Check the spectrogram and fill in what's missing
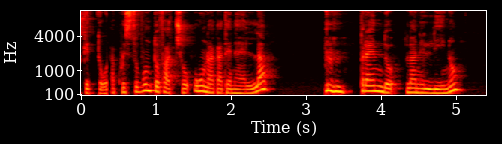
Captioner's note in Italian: schiarire la voce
